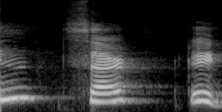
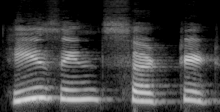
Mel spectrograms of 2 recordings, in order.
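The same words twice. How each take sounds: First: "inserted" as in... ser... ted with pauses; three separate syllables. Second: Said in the usual way. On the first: Shown as a demonstration. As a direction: break "inserted" slowly into three parts. ("inserted" तीन हिस्सों में, रुक कर) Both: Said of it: "ये three इसके parts बन गए".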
